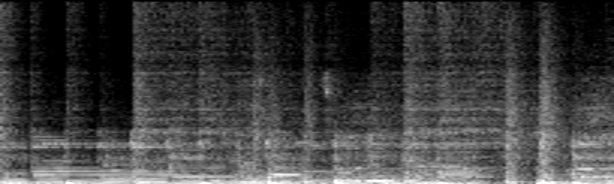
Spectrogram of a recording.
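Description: Live blues band playing: two electric guitars, electric bass and drum kit, with a steady drum beat and held guitar notes. The band drops out briefly about three and a half seconds in, then comes back in.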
